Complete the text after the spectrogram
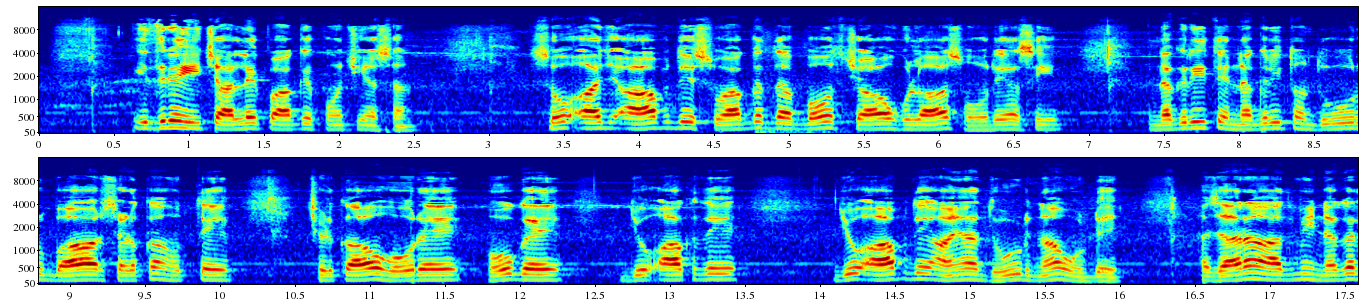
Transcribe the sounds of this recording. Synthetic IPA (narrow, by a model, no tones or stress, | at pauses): ɪd̪ɾeːɦiːt͡ʃaːleːpaːk̬eːpɔ̃ːt͡ʃɪjãːsən | soːʔəd͡ʒaːpd̪eːswaːɡət̪̚d̪aːbɔːt̪t͡ʃaːoːɦʊlaːsɦoːɾɪjaːsiː | nəɡɾiːt̪eːnəɡɾiːt̪õːd̪uːɾbaːɦəɾsəɽkãːʊt̪ːeː | t͡ʃʰəɽkaːoːɦoːɦoːɡəeː | d͡ʒoːʔakʰd̪eː | d͡ʒoːaːpd̪eːãːjãːd̪ʱuːɽnaːʊɖeː | həzaːɾãːaːd̪miːnəɡəɾ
